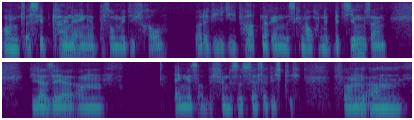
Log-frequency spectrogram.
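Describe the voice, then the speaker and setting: A man at a fairly low pitch and moderate pace, with monotone, flat intonation and long, frequent pauses. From Heidelberg, Baden-Württemberg. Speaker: radio caller. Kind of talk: phone-in discussion.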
